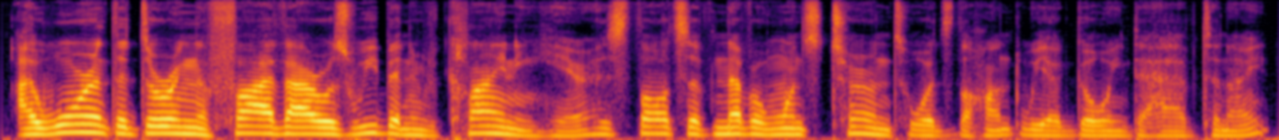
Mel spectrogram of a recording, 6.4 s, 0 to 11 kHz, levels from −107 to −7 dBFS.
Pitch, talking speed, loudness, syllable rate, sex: 140 Hz, 255 wpm, -19 LUFS, 6.0 syllables/s, male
